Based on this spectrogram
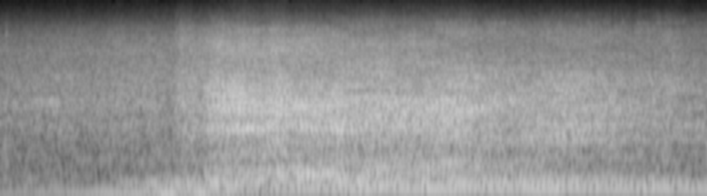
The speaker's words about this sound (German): Also, hier kommt einer mit einem Trecker angefahren. Habt ihr gehört?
